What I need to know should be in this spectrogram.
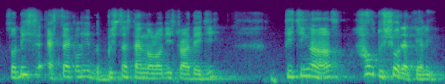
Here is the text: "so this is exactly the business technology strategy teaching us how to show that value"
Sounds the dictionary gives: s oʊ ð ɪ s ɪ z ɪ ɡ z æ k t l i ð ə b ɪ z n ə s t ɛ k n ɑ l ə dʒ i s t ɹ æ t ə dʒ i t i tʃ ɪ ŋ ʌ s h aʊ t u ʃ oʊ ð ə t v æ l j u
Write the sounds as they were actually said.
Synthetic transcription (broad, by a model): s oʊ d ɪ s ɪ s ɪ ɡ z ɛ k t l i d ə b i s n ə s t ɛ k n ɑ l ə dʒ i s t ɹ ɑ t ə dʒ i t i tʃ ɪ ŋ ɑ s h aʊ t u ʃ oʊ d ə t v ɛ l j u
